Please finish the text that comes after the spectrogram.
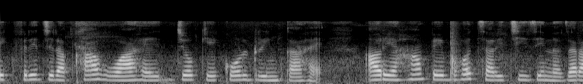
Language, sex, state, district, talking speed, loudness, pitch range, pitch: Hindi, female, Chhattisgarh, Sukma, 185 wpm, -18 LUFS, 195-215 Hz, 205 Hz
